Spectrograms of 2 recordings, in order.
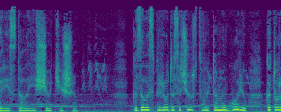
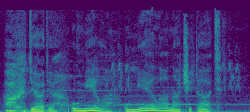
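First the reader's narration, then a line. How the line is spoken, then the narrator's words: Sad. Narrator (Russian): ответил Лессинг печально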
